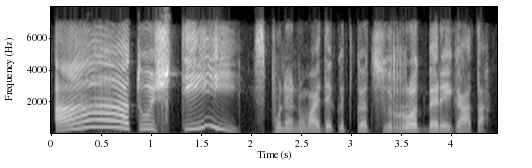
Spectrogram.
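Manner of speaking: loud roar, starting very high; enraged yell, pouncing on the speaker; furious roar. A narrator's reading. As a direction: bellow a savage threat. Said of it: "răcni Achim iar".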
